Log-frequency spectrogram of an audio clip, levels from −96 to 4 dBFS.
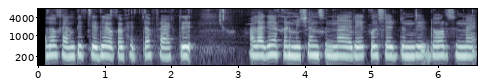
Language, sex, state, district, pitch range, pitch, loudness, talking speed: Telugu, female, Andhra Pradesh, Sri Satya Sai, 215-230 Hz, 220 Hz, -16 LUFS, 120 wpm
